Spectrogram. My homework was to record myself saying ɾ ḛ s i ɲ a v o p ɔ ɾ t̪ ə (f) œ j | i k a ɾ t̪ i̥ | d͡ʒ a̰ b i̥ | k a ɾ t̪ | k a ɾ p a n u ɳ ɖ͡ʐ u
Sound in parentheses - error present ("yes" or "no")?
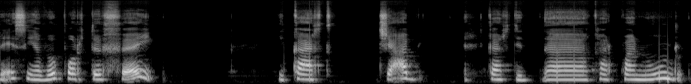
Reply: no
